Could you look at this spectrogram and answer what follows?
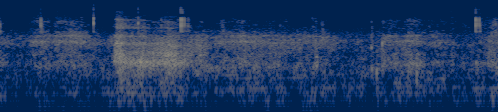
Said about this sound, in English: Boy, if you hear me breathing heavy, this is quite the hill.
